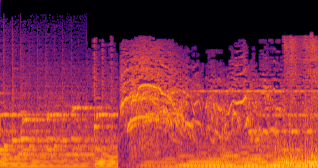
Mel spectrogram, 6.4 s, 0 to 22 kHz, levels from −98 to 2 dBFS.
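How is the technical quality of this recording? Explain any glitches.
The recording has one fault: a quality drop that runs from 1.73 s to the end.

Adaptive stream at a lower bitrate, from 1.73 s onward. When the connection slowed, the player switched to a lower-bitrate version of the stream. The change is sudden and leaves no gap. From that point codec artefacts increase and nothing remains above 9.7 kHz, which fits a step down from about 96 kbit/s AAC to about 24 kbit/s AAC.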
